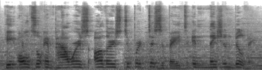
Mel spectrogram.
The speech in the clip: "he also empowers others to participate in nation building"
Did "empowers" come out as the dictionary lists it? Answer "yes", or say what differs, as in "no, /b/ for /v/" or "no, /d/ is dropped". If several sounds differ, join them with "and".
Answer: yes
